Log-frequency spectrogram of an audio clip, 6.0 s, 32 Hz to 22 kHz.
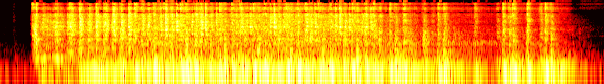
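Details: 1980 Chevy K30 with small-block 350 V8, frame-off restored, first start attempt: steady starter cranking about three beats a second for five seconds, no catch or firing; cranks but won't start, lack of fuel or ignition timing suspected.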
